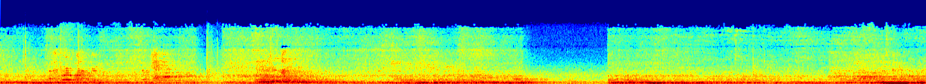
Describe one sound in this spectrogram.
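A woman speaks calmly in an echoing hall.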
